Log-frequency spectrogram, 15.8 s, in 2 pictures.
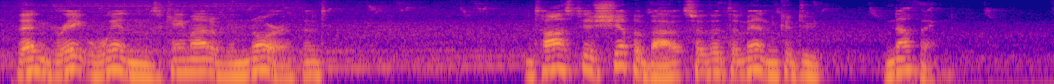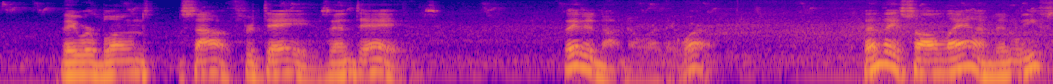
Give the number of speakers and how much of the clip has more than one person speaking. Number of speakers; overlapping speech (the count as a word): one, no overlap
